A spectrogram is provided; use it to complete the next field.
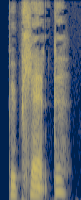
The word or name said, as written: BEPLANTET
